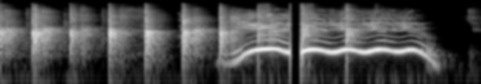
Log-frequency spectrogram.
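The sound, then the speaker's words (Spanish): About six loud, evenly spaced claps ring out in a steady rhythm as applause for Marley Coffee, then a long wavering vocal whoop carries over a few more scattered claps before stopping. “El aplauso ahí, aguante Marley Coffee, sí que sí.”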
